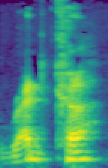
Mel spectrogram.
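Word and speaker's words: Redcar: Marcus from place called red car or red car as the locals pronounce it they basically join together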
